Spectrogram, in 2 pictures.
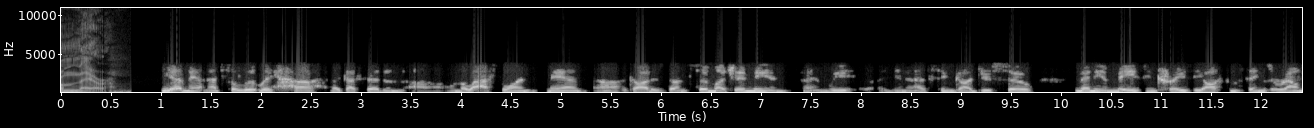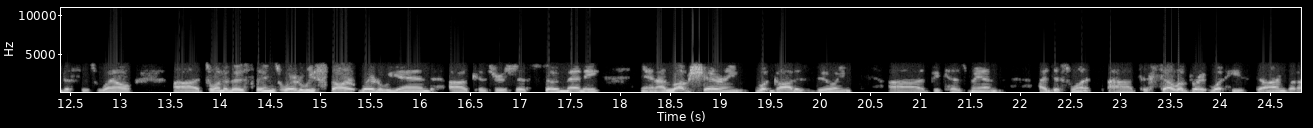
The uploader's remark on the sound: Location: Phone. Location: Phone.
